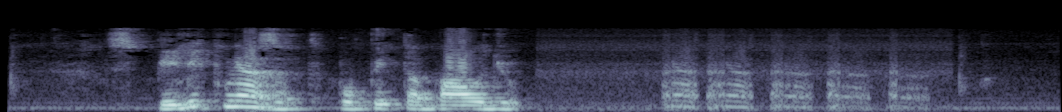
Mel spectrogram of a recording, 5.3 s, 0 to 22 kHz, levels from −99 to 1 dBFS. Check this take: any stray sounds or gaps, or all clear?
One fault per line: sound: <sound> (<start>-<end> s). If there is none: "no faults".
sound: laugh (3.3-4.7 s)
